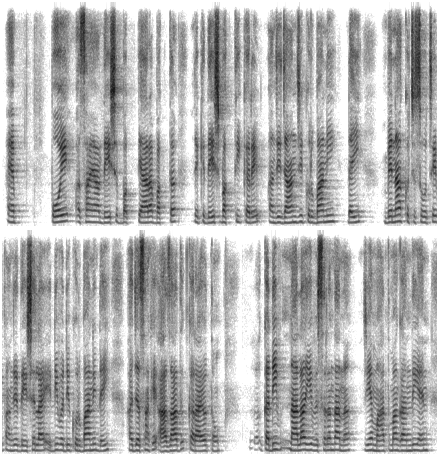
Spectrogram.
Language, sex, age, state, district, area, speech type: Sindhi, male, 30-45, Maharashtra, Thane, urban, spontaneous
